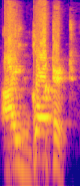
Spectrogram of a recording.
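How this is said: It is said with excitement and joy. The speaker shows joy at finally understanding. "ये आपकी feelings, आपकी excitement, आपकी जॉय express करता है"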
